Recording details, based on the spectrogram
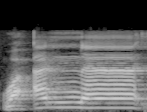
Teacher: الف مدہ ہے وَأَنَّا یہ حمزہ ہے، نون کے اوپر کڑی زبر ہے، اس میں غنہ ہوگا ایک الف کے اندازے کے مطابق پکا غنہ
